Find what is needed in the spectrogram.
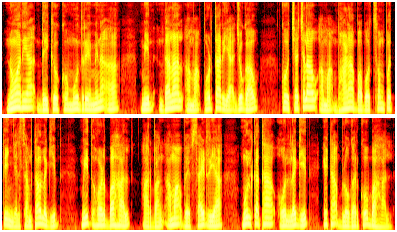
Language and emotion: Santali, neutral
